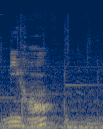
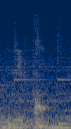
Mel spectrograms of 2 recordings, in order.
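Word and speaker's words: 日本: Nihon or Nippon? Yes. Japan in Japanese is Nippon or Nihon.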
